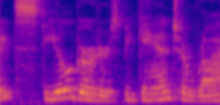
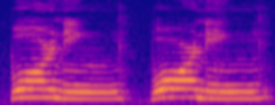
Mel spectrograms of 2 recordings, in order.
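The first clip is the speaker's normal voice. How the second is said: bell's warning; 3 semitones higher, 8 dB louder, much slower than usual. Acted. Iron bell warning through the fog, loud ringing call. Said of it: "it said".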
